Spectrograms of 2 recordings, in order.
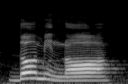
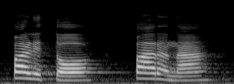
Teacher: em aqui porque essas palavras são acentuadas porque eu tenho oxítonas palavras que são oxítonas em que a sílaba tônica tá no final é a última sílaba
